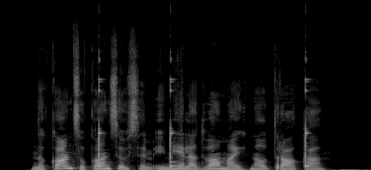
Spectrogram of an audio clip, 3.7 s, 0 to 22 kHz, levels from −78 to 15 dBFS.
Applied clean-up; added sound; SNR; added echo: classical method log-MMSE.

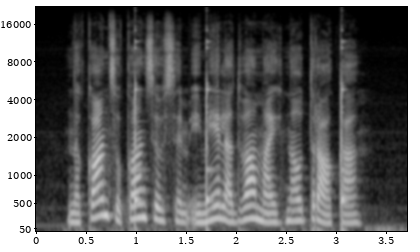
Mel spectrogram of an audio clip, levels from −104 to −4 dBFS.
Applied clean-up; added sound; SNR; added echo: none; Tap / Glass; 2 dB; none.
